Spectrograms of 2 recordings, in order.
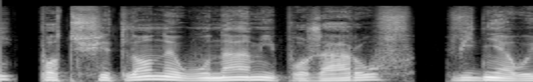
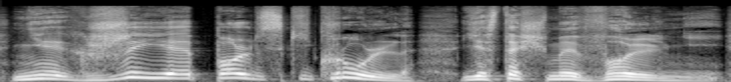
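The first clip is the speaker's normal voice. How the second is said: high, drawn-out cries of triumph; jubilant cheering; 6 semitones higher, 4 dB louder, much slower than usual. A narrator's reading. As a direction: cheer freedom, stretching the last word loud. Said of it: "wołali mieszkańcy Wiednia, ściskając się i całując".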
